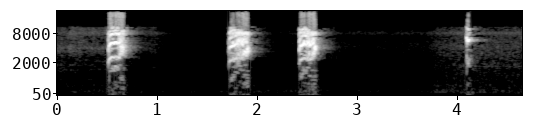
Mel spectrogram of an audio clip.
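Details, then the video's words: Young female lovebird, a caged bird used as a training lure for other lovebirds, gives three loud, harsh, high squawks about a second apart, then a short sharp click near the end over a quiet background. "Suara Burung LOve Bird Betina Balibu Kusumo Ngetik Konslet Ngekek Pancingan Masteran Panjang"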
